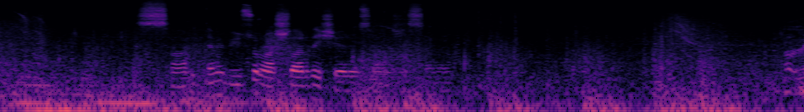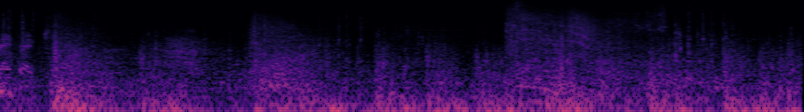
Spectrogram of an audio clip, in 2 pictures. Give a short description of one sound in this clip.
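Electric magic crackles and sizzles.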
